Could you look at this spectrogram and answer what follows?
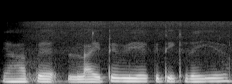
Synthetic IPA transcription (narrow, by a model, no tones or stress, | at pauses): jɐɦãpelaːɪʈbʱieːkd̪ɪkʰɾɐɦiɦɛː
